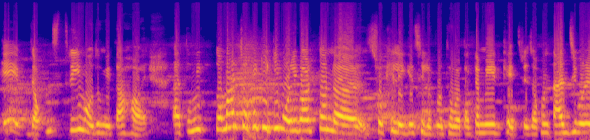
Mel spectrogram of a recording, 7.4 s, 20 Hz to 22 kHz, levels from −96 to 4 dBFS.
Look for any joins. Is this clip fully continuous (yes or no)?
yes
